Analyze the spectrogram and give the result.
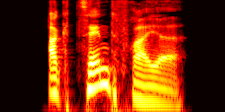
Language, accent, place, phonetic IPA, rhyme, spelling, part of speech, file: German, Germany, Berlin, [akˈt͡sɛntˌfʁaɪ̯ə], -ɛntfʁaɪ̯ə, akzentfreie, adjective, De-akzentfreie.ogg
- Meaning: inflection of akzentfrei: 1. strong/mixed nominative/accusative feminine singular 2. strong nominative/accusative plural 3. weak nominative all-gender singular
